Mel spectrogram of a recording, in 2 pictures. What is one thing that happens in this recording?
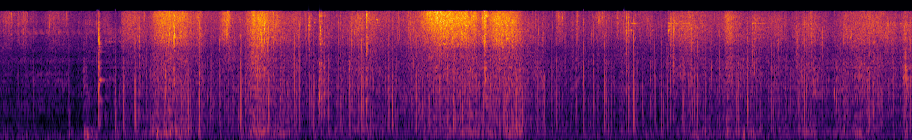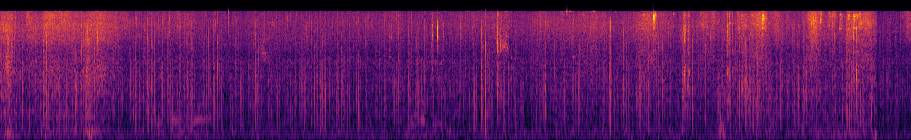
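A canvas tent rustles and flaps as it is spread out on grass.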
